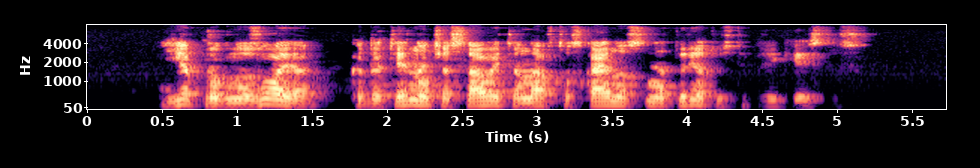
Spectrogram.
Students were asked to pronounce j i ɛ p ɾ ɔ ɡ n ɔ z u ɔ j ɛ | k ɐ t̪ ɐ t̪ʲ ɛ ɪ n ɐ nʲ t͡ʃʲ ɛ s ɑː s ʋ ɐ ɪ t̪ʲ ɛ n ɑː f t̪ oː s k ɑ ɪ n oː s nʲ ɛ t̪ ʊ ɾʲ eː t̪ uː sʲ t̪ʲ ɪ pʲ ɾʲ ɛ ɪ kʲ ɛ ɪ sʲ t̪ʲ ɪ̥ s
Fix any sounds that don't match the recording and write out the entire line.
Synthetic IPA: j i ɛ p ɾ ɔ ɡ n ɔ z u ɔ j ɛ | k ɐ t̪ ɐ t̪ʲ ɛ ɪ n ɐ nʲ t͡ʃʲ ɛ s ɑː ʋ ɐ ɪ t̪ʲ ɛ n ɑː f t̪ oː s k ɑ ɪ n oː s nʲ ɛ t̪ ʊ ɾʲ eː t̪ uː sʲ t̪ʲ ɪ pʲ ɾʲ ɛ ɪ kʲ ɛ ɪ sʲ t̪ʲ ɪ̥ s

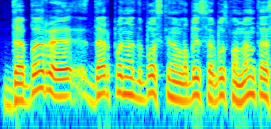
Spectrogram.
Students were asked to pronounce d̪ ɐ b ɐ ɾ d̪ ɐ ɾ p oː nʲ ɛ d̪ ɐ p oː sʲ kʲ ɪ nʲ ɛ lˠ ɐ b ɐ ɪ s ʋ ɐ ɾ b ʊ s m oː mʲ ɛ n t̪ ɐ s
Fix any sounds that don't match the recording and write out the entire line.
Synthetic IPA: d̪ ɐ b ɐ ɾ d̪ ɐ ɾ p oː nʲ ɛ d̪ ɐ b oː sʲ kʲ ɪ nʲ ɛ lˠ ɐ b ɐ ɪ s ʋ ɐ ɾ b ʊ s m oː mʲ ɛ n t̪ ɐ s

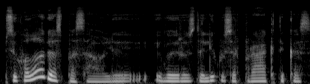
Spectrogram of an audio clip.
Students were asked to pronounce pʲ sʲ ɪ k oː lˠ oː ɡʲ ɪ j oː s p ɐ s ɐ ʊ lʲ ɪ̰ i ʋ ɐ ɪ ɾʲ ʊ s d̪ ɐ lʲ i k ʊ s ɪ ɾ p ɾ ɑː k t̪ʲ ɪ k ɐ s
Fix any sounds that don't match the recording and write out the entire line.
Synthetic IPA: pʲ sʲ ɪ x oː lˠ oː ɡʲ ɪ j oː s p ɐ s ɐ ʊ lʲ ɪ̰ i ʋ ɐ ɪ ɾʲ ʊ s d̪ ɐ lʲ iː k ʊ s ɪ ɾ p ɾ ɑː k t̪ʲ ɪ k ɐ s

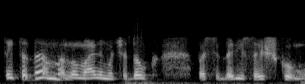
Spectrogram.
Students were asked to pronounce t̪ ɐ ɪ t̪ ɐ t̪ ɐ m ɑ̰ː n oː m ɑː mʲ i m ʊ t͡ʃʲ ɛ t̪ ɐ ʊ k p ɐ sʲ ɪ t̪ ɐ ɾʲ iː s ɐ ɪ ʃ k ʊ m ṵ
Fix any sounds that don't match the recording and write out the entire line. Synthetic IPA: t̪ ɐ ɪ t̪ ɐ d̪ ɐ m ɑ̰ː n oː m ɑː nʲ i m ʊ t͡ʃʲ ɛ d̪ ɐ ʊ k p ɐ sʲ ɪ d̪ ɐ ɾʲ iː s ɐ ɪ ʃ k ʊ m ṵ

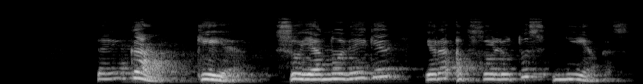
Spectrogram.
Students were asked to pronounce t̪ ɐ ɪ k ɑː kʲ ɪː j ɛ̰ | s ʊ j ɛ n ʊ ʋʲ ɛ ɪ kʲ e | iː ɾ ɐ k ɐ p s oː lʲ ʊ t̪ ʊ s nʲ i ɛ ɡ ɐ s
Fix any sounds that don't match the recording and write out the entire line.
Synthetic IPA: t̪ ɐ ɪ k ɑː kʲ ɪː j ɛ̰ | s ʊ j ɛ n ʊ ʋʲ ɛ ɪ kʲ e | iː ɾ ɐ ʔ ɐ p s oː lʲ ʊ t̪ ʊ s nʲ i ɛ k ɐ s

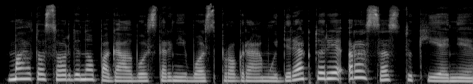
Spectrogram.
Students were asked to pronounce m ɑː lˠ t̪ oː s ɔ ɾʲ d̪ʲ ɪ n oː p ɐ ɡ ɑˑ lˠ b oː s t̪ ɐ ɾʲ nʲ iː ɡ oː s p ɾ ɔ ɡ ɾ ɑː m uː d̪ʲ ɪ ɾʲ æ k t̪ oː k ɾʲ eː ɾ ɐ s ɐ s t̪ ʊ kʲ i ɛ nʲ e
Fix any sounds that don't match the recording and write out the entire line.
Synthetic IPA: m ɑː lˠ t̪ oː s ɔ ɾʲ d̪ʲ ɪ n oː p ɐ ɡ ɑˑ lˠ b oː s t̪ ɐ ɾʲ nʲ iː b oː s p ɾ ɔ ɡ ɾ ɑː m uː d̪ʲ ɪ ɾʲ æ k t̪ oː ɾʲ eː ɾ ɐ s ɐ s t̪ ʊ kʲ i ɛ nʲ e

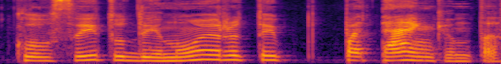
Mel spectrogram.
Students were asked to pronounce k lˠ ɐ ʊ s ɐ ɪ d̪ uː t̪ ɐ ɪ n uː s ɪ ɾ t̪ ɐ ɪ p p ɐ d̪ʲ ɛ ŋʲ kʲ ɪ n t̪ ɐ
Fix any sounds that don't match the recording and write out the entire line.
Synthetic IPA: k lˠ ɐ ʊ s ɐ ɪ t̪ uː d̪ ɐ ɪ n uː ɪ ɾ t̪ ɐ ɪ p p ɐ t̪ʲ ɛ ŋʲ kʲ ɪ n t̪ ɐ

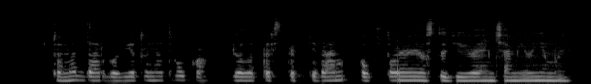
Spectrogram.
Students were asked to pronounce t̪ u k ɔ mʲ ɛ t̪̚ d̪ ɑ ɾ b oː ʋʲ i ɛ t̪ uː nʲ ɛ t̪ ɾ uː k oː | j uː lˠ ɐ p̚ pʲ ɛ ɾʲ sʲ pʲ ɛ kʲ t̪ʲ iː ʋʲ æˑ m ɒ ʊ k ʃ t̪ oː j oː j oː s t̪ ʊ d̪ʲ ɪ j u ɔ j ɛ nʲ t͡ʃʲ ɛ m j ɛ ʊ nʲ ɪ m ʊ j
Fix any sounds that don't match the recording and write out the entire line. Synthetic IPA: t̪ u ɔ mʲ ɛ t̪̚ d̪ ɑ ɾ b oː ʋʲ i ɛ t̪ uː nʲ ɛ t̪ ɾ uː k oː | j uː lˠ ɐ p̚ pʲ ɛ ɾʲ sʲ pʲ ɛ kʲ t̪ʲ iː ʋʲ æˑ m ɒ ʊ k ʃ t̪ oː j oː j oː s t̪ ʊ d̪ʲ ɪ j u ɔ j ɛ nʲ t͡ʃʲ ɛ m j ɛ ʊ nʲ ɪ m ʊ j

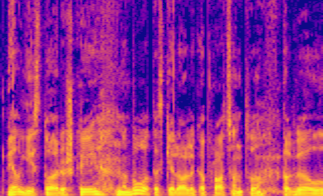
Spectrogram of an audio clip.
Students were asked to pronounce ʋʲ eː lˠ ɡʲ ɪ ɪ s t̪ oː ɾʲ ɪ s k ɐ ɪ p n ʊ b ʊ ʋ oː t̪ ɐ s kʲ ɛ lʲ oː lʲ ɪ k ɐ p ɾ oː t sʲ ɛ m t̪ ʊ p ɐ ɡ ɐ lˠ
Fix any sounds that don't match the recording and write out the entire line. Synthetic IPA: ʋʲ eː lˠ ɡʲ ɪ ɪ s t̪ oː ɾʲ ɪ ʃ k ɐ ɪ n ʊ b ʊ ʋ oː t̪ ɐ s kʲ ɛ lʲ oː lʲ ɪ k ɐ p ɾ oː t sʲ ɛ n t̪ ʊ p ɐ ɡ ɐ lˠ

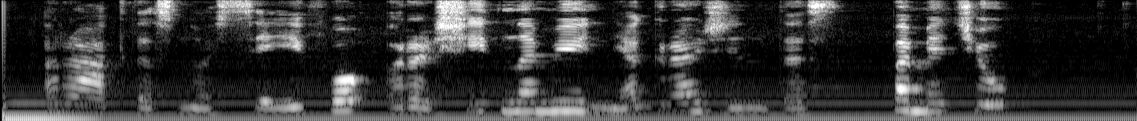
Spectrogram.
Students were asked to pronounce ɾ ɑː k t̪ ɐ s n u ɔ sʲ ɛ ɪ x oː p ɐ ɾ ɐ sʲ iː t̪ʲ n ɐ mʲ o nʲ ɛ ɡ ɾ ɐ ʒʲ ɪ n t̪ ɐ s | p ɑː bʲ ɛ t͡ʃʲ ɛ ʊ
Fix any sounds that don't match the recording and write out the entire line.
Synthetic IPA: ɾ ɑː k t̪ ɐ s n u ɔ sʲ ɛ ɪ f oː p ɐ ɾ ɐ ʃʲ iː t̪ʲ n ɐ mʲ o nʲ ɛ ɡ ɾ ɐ ʒʲ ɪ n t̪ ɐ s | p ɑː mʲ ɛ t͡ʃʲ ɛ ʊ

